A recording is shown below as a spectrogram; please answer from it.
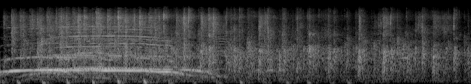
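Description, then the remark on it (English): A studio audience applauds steadily for a few seconds to vote for who lost the most points, a dense patter of many hands, with a held whistle or whooping cheer riding over the first half before the clapping carries on alone. “Please applaud for who you feel lost the most points.”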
